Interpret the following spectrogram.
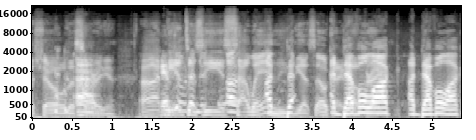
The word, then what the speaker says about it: Samhain: I'm a much bigger Sam Hain and Danzig fan than I am a Misfits fan at this point.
